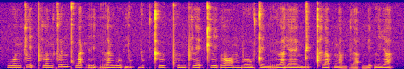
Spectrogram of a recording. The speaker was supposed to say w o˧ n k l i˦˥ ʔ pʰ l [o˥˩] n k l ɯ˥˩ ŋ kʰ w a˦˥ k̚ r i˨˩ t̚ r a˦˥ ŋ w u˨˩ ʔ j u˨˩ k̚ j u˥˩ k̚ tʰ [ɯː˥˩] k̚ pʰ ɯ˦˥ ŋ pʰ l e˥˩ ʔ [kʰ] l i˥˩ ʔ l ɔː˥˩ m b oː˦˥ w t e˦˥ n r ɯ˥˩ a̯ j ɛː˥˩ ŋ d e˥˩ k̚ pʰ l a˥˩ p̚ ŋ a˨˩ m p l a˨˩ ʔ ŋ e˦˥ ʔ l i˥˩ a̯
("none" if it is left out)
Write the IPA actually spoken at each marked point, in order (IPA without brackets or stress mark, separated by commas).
o˦˥, ɯː˥˩, kʰ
